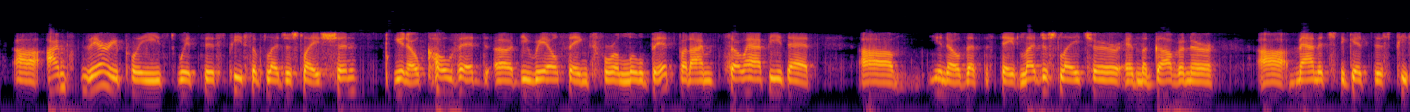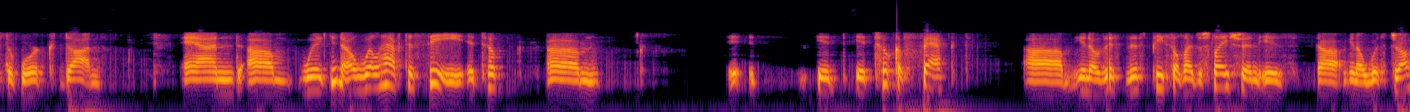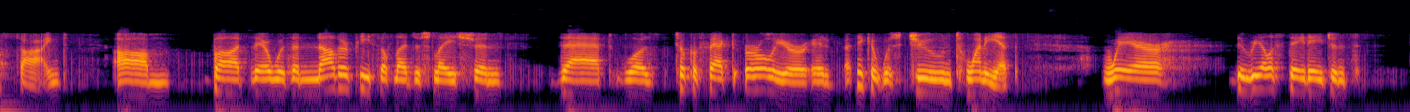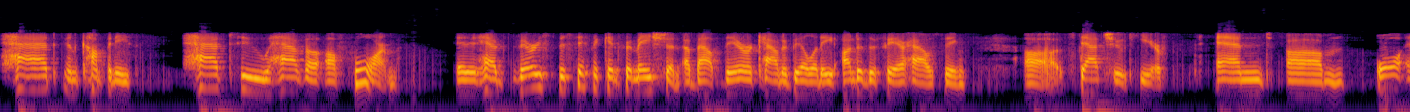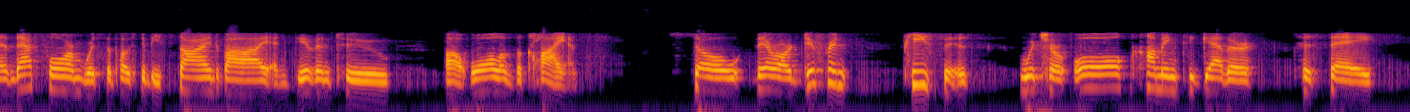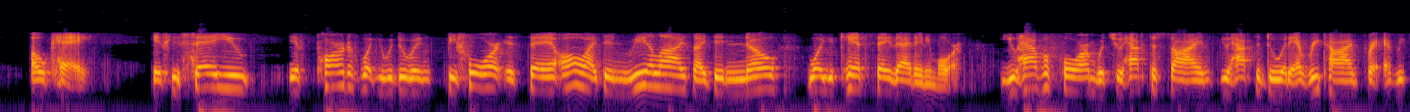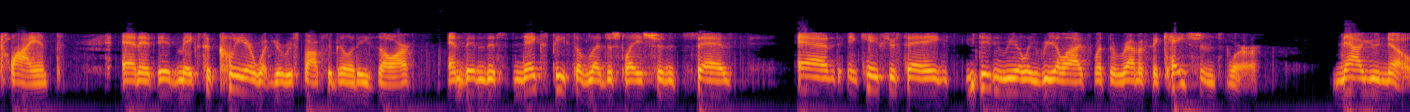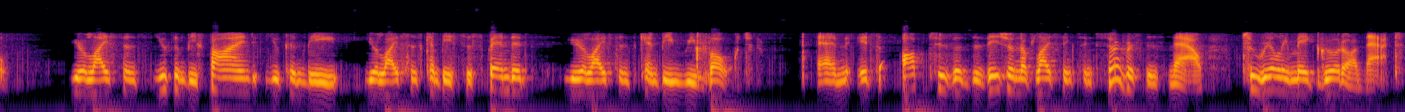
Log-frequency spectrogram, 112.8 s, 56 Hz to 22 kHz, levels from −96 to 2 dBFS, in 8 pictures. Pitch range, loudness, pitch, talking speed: 150-195 Hz, -21 LUFS, 165 Hz, 145 wpm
